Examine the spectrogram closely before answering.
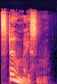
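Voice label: "stonemason", English, British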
